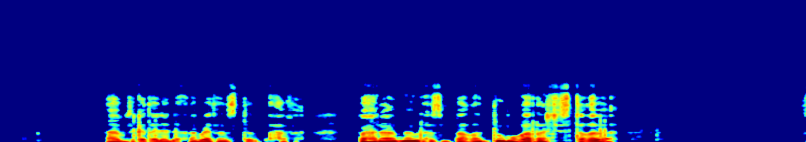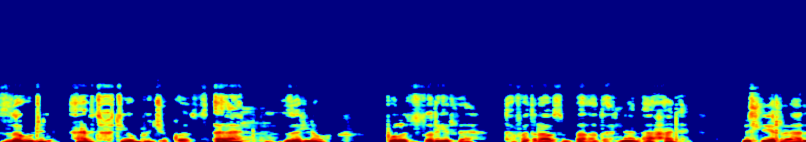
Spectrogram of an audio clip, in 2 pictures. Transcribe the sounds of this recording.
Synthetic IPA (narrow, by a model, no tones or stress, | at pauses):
ʔaβzɨkʼɐt̪ʼɐlɐd̪ɨħɾɐβajt̪ʰazɨt̪ʰɐt͡sʼħafɐ̥ | b̥ahlamɐβɾɨħt͡sʼɨbːakʼɐd̪umukʼarːant͡ʃiz̥ɨt̪ʰɐxʼɐβɐ | zɐwd̪ɨnʔaβt̪ʰɨ̥ħt̪ʰijubɨɾt͡ʃʼikʼut͡sʼɨβanzɐlːɐwu | b̥unut͡sʼt͡sʼɨɾjɪrɐa | t̪ʰɐfɐt̪ʼɾawt͡sʼɨbaχʼɐt̪ʼɨħnanaβħad̪ɐ | mɨslijɪɾɐʔalː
